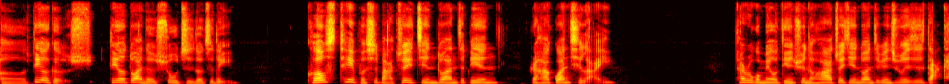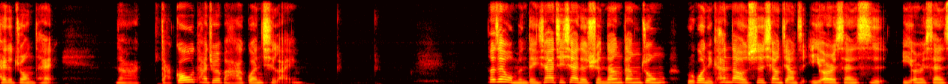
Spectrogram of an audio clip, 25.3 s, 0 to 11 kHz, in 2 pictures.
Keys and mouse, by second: 5.2 click, 7.1-7.5 middle drag, 10.2 click, 14.7 click, 17.1-17.6 middle drag.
